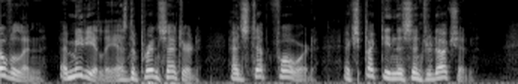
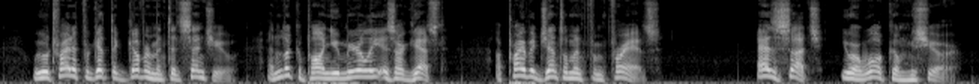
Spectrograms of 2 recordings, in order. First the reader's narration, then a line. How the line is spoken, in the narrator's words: said his royal highness coldly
